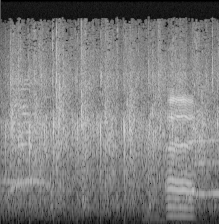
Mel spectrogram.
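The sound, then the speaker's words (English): A crowd claps steadily in a dense, even wash of applause for the performer's younger brother as he is introduced, with a few cheers and whoops rising over it, including a sustained pitched shout near the end. “And he doesn't say much, but you should clap for him.”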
